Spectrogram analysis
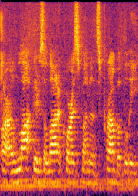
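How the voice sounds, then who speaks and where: A woman recalling things conversationally in a group discussion, with measured, slightly hesitant phrasing. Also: low-pitched, little pitch movement. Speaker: panel speaker. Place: indoor library event room, far microphone. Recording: roomy, distant event recording with faint noise.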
